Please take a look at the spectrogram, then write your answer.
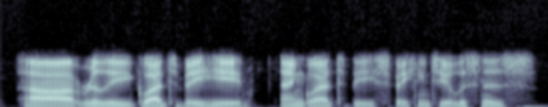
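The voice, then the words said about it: Australian accent. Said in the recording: “Live in Queensland in Australia. You can probably tell by my accent that I'm not from where you're from.”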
